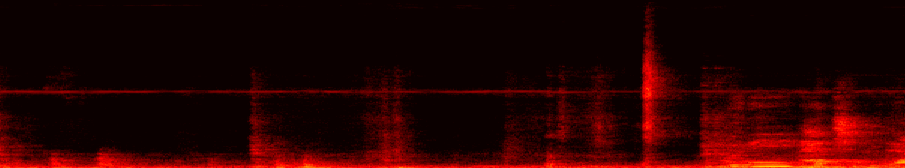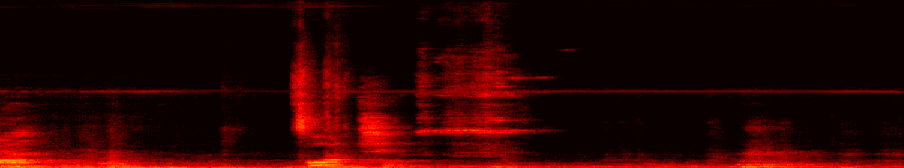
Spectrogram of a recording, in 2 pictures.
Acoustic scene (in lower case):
elevator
